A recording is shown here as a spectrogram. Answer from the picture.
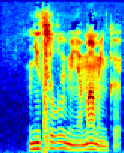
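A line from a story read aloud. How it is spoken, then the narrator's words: Barely audible. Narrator (Russian): едва слышно промолвила Настя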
